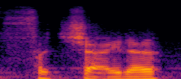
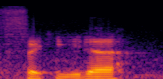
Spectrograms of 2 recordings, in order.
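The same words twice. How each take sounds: First: The word is given a literal, anglicized pronunciation. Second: The word is given its standard Spanish-style pronunciation. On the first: The speaker calls it wrong. "As long as they don't say, "Oh, fajita"" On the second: The speaker calls it right. "instead of fajita"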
